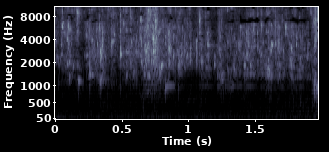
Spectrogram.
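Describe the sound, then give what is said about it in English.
Water pours into an oven tray in a continuous, bright splashing trickle that wavers in strength throughout, with no talk. “So we just need to fill a tray with water.”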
